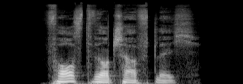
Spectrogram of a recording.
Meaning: forestry; silvicultural
- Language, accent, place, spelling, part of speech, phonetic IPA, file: German, Germany, Berlin, forstwirtschaftlich, adjective, [ˈfɔʁstvɪʁtˌʃaftlɪç], De-forstwirtschaftlich.ogg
